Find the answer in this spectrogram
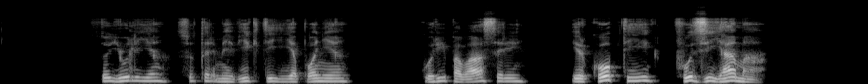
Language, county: Lithuanian, Marijampolė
